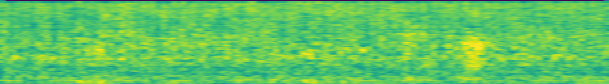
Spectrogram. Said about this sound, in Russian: Движение машины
